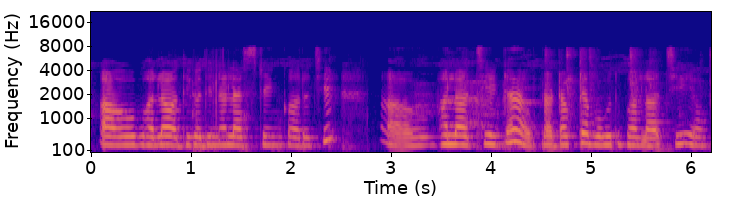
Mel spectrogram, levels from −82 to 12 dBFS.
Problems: constant background noise, continuous background conversations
